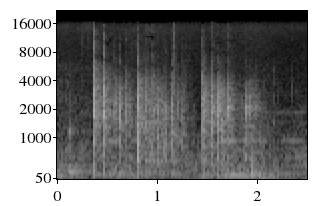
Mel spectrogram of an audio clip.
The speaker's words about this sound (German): Wollen wir es auswürfeln? Okay. Würfel mir einen D20.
